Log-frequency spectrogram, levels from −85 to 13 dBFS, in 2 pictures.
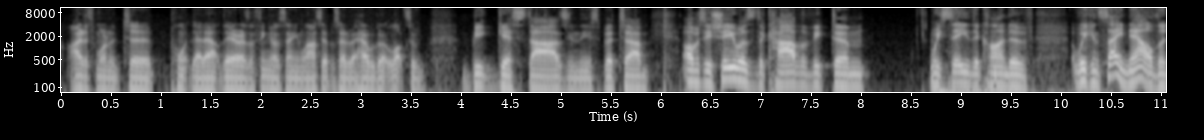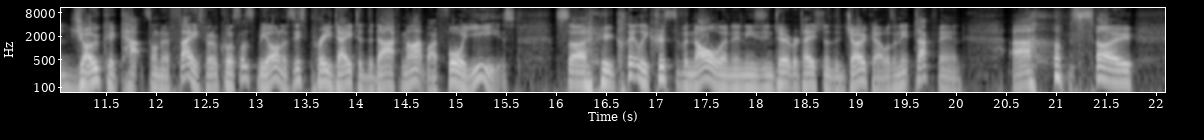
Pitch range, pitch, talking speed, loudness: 90-125 Hz, 110 Hz, 225 wpm, -14 LUFS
